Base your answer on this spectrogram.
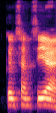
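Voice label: "kesangsian", Malay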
